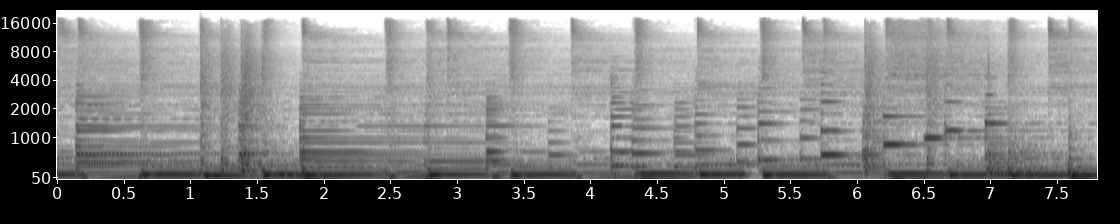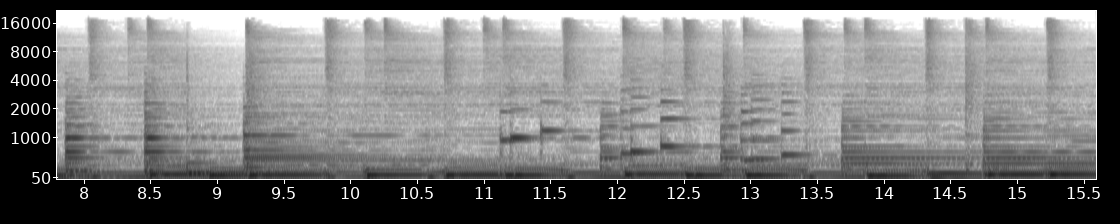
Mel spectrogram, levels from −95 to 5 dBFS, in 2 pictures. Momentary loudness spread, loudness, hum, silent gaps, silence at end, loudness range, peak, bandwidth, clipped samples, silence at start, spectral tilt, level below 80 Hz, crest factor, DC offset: 7 LU; -19 LUFS; none; none; 0 s; 2 LU; -2 dBFS; 18 kHz; under 0.1%; 0 s; -7 dB/octave; -30 dBFS; 16 dB; under 0.1%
